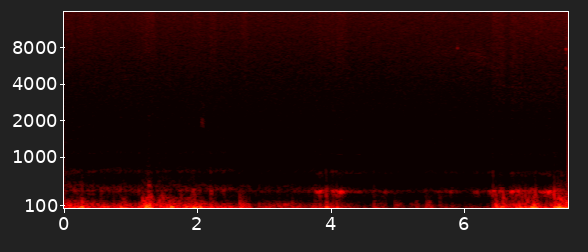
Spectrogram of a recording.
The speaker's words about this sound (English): Those are the sounds of the wind blowing through the uh, giant saguaro in front of me.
